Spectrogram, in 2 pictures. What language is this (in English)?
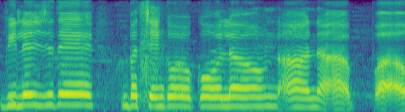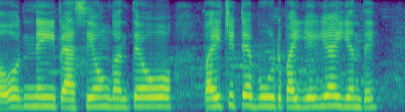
Dogri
